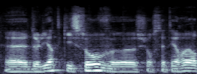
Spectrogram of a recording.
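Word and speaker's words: de Ligt: ma taille de l'IRT si on prononce à la Néerlandaise de lire qui sauve sur cette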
